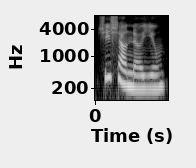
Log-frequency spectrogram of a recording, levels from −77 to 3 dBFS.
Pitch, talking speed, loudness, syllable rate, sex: 230 Hz, 265 wpm, -17 LUFS, 4.9 syllables/s, female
